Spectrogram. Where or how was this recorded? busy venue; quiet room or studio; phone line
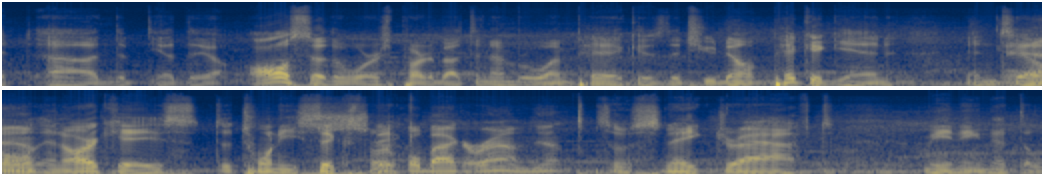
busy venue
